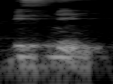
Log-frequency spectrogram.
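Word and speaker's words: بسم: digabung dengan ba itu dibaca bis Bismi asalnya biismi hamzahnya dihapus karena dia Hamzah wasal Kenapa dihapus kata ulama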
